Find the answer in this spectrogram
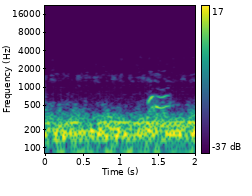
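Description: A clay brick-making machine running with a steady low drone.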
